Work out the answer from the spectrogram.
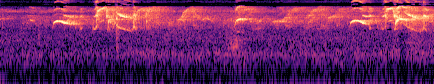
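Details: Several brown-eared bulbuls in woodland in an ecological park give harsh, shrill screeching alarm calls in several loud bursts over four seconds, over a steady background hiss.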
